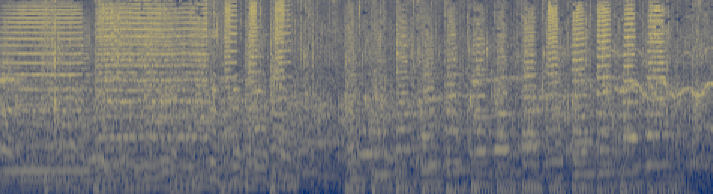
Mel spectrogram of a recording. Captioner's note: laughs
